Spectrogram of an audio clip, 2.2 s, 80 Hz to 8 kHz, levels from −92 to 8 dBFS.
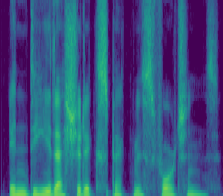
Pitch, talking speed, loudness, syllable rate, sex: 130 Hz, 135 wpm, -20 LUFS, 4.9 syllables/s, male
